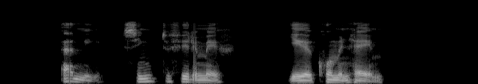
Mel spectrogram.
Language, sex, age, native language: Icelandic, male, 20-29, Icelandic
